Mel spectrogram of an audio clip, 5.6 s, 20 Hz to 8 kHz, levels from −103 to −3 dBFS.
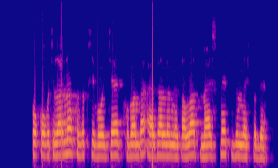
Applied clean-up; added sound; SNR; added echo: none; none; none; none.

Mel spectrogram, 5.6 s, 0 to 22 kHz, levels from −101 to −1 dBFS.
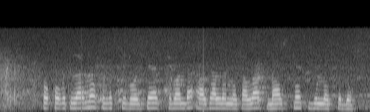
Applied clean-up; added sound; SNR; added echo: none; Gunshot, gunfire; 15 dB; none.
